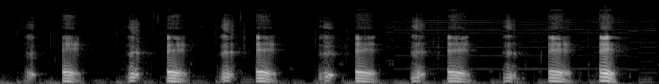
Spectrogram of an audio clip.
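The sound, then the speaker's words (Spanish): A person imitates hiccups with their voice, making about a dozen short, voiced hic sounds in a steady rhythm roughly every half second, fairly loud, with no talking. “Pongamos la situación, tú tienes hipo, ¿vale? Haz como que tienes hipo. Hazlo.”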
